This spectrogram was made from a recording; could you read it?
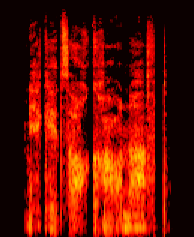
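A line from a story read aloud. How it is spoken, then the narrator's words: Whisper. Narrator (German): flüsterte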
